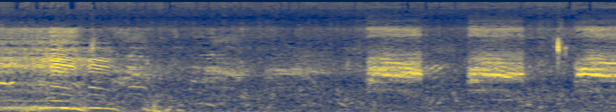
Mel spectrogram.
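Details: Humboldt penguins at Schönbrunn Zoo, Vienna, in snow in spring give harsh, braying calls in several hoarse bursts, each about half a second, with background murmur and outdoor noise.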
